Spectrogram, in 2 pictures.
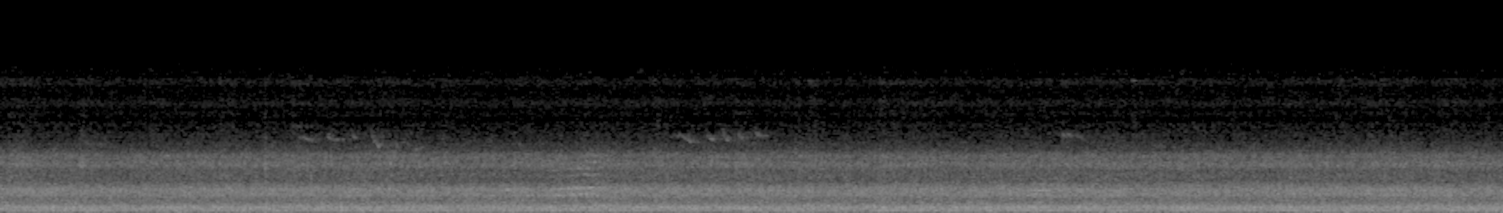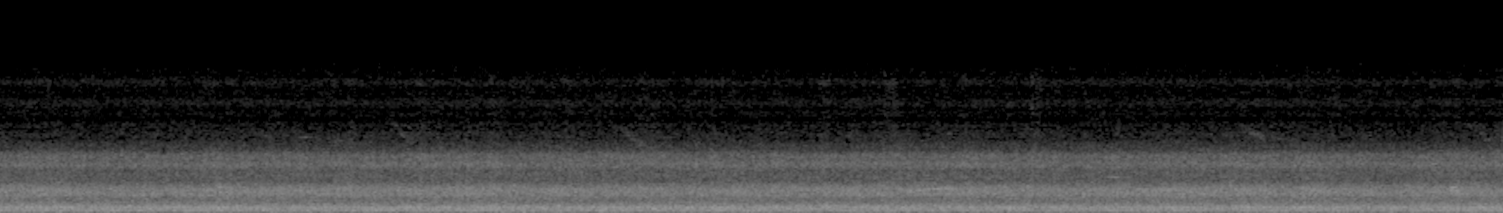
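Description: Shallow rocky river flowing steadily, its water rushing over stones in a continuous even wash.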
